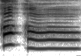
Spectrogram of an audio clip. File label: uh oh; speech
